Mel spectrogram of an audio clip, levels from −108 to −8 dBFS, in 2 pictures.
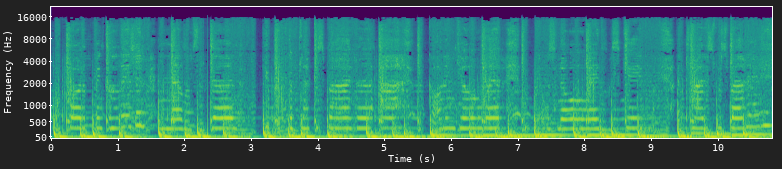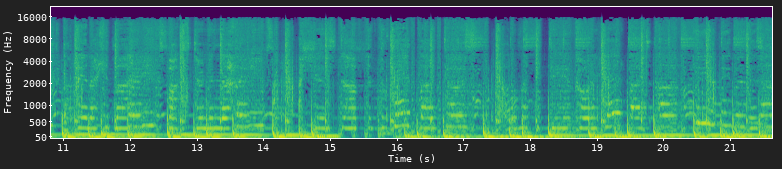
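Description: Overlap between stream segments produces tiny clicks or skips at 2.34, 3.33, 6.27 and 7.25 s, where overlapping 1 s segment timestamps cause milliseconds of audio to be dropped.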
